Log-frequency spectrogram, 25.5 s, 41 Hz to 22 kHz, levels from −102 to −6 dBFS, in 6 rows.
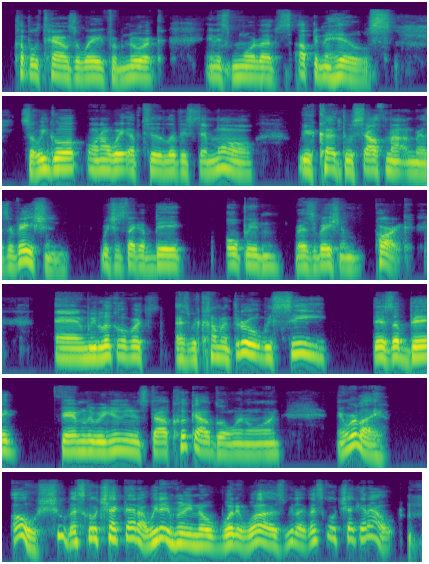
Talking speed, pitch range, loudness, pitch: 200 wpm, 120-145 Hz, -21 LUFS, 130 Hz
